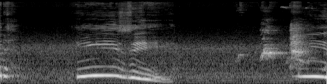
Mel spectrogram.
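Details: Six-week-old Havanese puppy indoors whining in drawn-out, arching cries that rise then slide down, with short yelps between, a person calmly hushing it.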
